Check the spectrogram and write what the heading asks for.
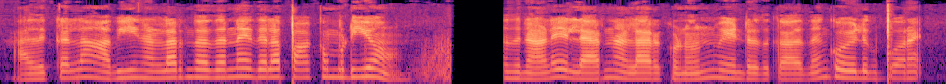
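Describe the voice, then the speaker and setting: A woman's voice: high-pitched, fairly even intonation, rapid-fire, slight background noise, close to an everyday voice. A woman voicing an earnest young village woman in love, chatty, with a southern Tamil accent. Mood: dreamy.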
